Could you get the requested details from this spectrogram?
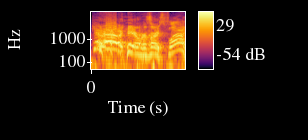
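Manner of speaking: shout. Pretend. Player yells at Reverse Flash to get out, loud and high. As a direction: blast him away with a yell.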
